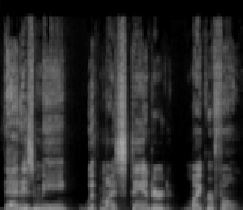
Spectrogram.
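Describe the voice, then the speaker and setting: A man narrating a casual software tutorial as host, in an upbeat, enthusiastic manner. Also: a little high, slow pace, vocal fry.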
